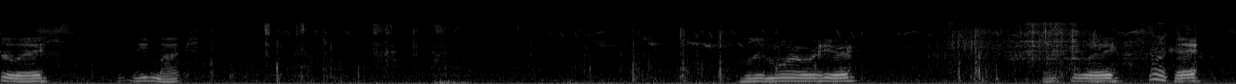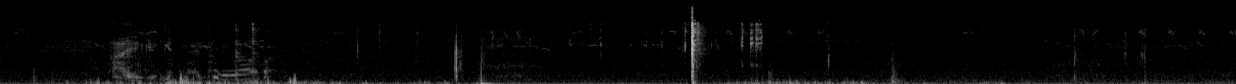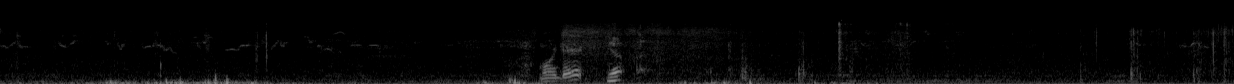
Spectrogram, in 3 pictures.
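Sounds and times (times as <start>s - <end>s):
soil thuds and scrapes: 9.3s - 11.7s
sharp click: 18.1s - 20.1s.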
